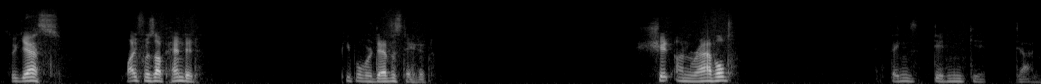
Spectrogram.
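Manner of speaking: fading into a hushed, grave delivery; mock somber. Mock-solemn account of his excuse.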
